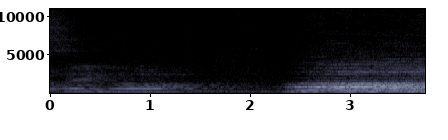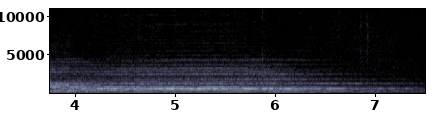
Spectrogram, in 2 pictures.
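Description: Choral chant, sung in slow held notes. A quieter passage fades about two seconds in, then a fuller, louder chord of many voices comes in, swells, and fades again near the end.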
